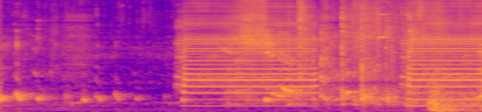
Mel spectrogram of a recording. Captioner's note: both Laughing; buzzer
